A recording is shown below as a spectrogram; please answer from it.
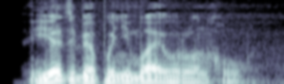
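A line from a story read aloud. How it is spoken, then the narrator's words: Gentle. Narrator (Russian): мягко сказал Хехльф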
